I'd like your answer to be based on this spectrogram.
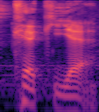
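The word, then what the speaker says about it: koekje: I'm going to pronounce it all wrong, but kukje. – I think it would, and I should say, because Dutch is pronounced in a way that I don't understand, but as best as I know, it's kukje.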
